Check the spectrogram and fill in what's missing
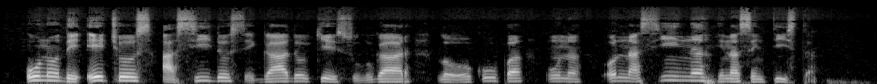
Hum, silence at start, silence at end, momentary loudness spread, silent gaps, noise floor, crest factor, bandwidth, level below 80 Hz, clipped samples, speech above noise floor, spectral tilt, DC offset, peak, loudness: none; 0.25 s; 0.6 s; 12 LU; none; -48 dBFS; 18 dB; 16.5 kHz; -50 dBFS; under 0.1%; 29 dB; -3.5 dB/octave; under 0.1%; -2 dBFS; -18 LUFS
